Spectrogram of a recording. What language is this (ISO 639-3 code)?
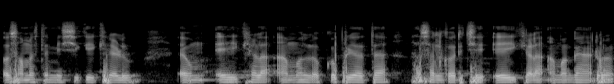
ori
